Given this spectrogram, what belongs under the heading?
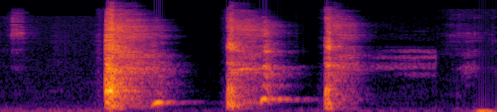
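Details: A person who is sick and feeling miserable, mentioning cough syrup, in a compilation of old recordings of their cough. Three sharp, separate coughs in a quiet room, each a short harsh burst that trails off.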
